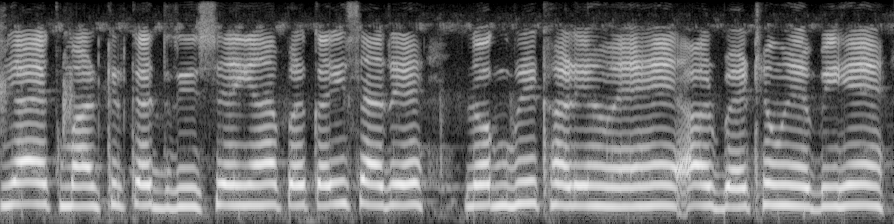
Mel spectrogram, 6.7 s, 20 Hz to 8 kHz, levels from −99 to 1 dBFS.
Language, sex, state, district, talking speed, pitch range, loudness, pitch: Hindi, female, Jharkhand, Garhwa, 180 wpm, 260-275 Hz, -11 LUFS, 270 Hz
